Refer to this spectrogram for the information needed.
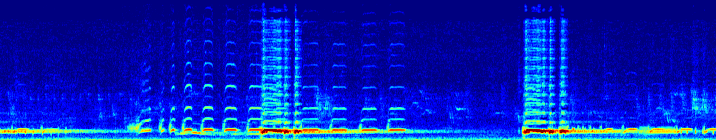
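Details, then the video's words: Zebra dove of local wild stock calling strongly, meant to coax lazy doves into singing: steady low cooing, then stuttering rolled notes and two loud trilled coo phrases about two and a half seconds apart. "Perkutut Lokal Alam Gacor Untuk Pancingan Perkutut Malas Bunyi"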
